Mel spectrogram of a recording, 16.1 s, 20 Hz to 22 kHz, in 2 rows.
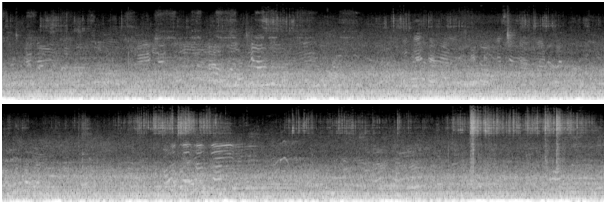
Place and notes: {"title": "Ignacio Zaragoza, Centro, León, Gto., Mexico - Plaza Expiatorio aún durante la pandemia de COVID-19.", "date": "2021-10-23 20:34:00", "description": "Plaza Expiatorio during the COVID-19 pandemic still.\nNow with more people because 41.43% of the country is fully vaccinated to this date.\nYou can hear the toy of a child playing nearby, people coming and going, cars passing, a traffic officer, among other things.\nI made this recording on October 23rd, 2021, at 8:34 p.m.\nI used a Tascam DR-05X with its built-in microphones.\nOriginal Recording:\nType: Stereo\nPlaza Expiatorio aún durante la pandemia de COVID-19.\nAhora ya con más gente debido a que el 41,43% del país está completamente vacunada a esta fecha.\nSe escucha el juguete de un niño jugando en la cercanía, gente que va y viene, carros pasando, un oficial de tránsito, entre varias cosas más.\nEsta grabación la hice el 23 de octubre de 2021 a las 20:34 horas.\nUsé un Tascam DR-05X con sus micrófonos incorporados.", "latitude": "21.12", "longitude": "-101.68", "altitude": "1803", "timezone": "America/Mexico_City"}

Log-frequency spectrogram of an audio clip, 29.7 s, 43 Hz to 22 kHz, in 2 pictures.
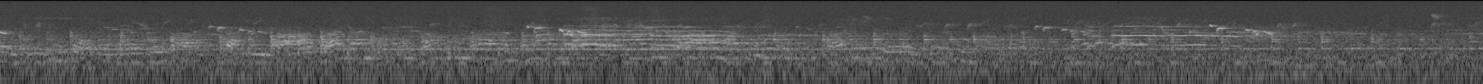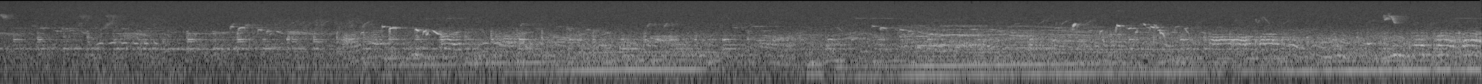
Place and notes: {"title": "Nullatanni, Munnar, Kerala, India - dawn Munnar - over the valley 3", "date": "2001-11-06 17:42:00", "description": "dawn Munnar - over the valley part 3. All the Dawn Munnar parts are recorded in one piece, but to cut them in peaces makes it easier to handle.\nMunnar is situated in a lustfull green valley surrounded by tes bushes. Munnar istself is a rather small and friendly town. A pleasant stay is perhaps not garanteed, but most likely.", "latitude": "10.09", "longitude": "77.06", "altitude": "1477", "timezone": "Asia/Kolkata"}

